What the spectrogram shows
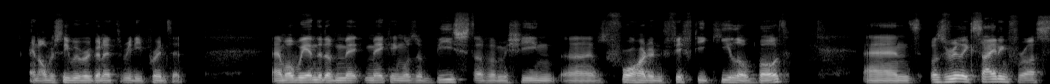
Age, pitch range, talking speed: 20-39, 90-105 Hz, 200 wpm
